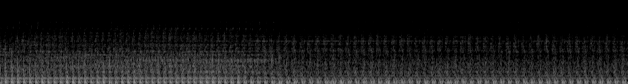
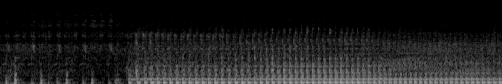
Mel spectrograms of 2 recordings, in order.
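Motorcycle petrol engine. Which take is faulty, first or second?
second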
